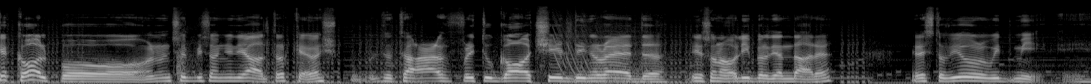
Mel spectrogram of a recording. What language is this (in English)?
Italian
